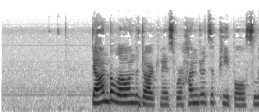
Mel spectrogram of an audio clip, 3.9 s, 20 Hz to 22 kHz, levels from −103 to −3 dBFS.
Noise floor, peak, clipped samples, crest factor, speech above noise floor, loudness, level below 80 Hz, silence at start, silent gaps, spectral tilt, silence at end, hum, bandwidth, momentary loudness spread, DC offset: -57 dBFS; -4 dBFS; under 0.1%; 18 dB; 36 dB; -21 LUFS; -68 dBFS; 1.4 s; none; -2 dB/octave; 0 s; none; 14.5 kHz; 11 LU; under 0.1%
